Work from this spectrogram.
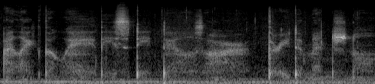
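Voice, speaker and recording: A woman playing a gentle, nurturing witch in a whispered ASMR roleplay, speaking in a soft, breathy, doting manner and lingering over details. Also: a little slow. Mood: gentle, caring. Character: gentle, nurturing witch helping a young student pack.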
